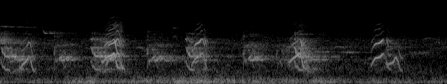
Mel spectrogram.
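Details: Noisy friarbird recorded in Victoria, Australia, in February 2023, uttering coarse, twanging notes with sliding pitch, about six in four seconds, over faint low background rumble.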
